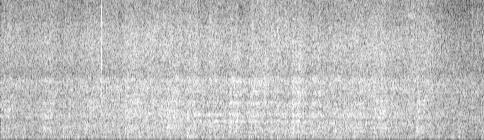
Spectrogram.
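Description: Thunderbird limited express electric train passing at speed, a steady rush of wheel and rail noise with a few sharp clicks, swelling and then fading away near the end.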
